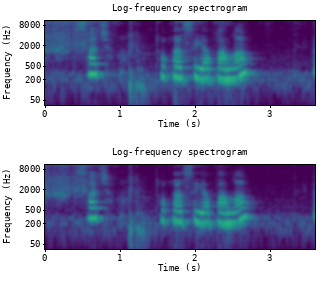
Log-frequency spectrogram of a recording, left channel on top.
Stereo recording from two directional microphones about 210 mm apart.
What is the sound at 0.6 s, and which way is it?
A woman's voice, centre (ahead or behind).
